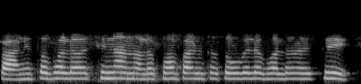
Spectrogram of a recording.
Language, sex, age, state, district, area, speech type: Odia, female, 30-45, Odisha, Boudh, rural, conversation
